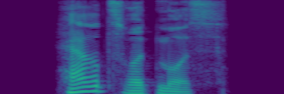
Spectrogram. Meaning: cardiac rhythm
- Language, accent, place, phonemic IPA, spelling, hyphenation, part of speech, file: German, Germany, Berlin, /ˈhɛʁt͡sˌʁʏtmʊs/, Herzrhythmus, Herz‧rhyth‧mus, noun, De-Herzrhythmus.ogg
